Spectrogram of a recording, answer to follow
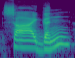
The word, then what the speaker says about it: sign: And although we write our signature, pronouncing the word with a hard G, we don't sign a check.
